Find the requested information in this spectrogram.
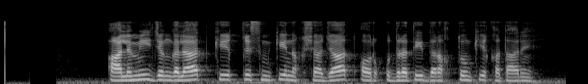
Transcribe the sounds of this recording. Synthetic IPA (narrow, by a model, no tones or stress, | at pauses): aːlmid͡ʒɐ̃ŋɡəlaːt̪keqɪsmkinɐqʃaːd͡ʒaːt̪ɔːɾqʊd̪ɾət̪id̪ɐɾəxt̪õkiqɐt̪aːɾẽː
